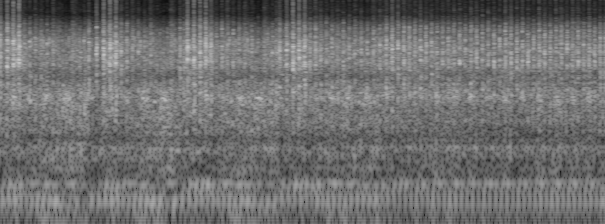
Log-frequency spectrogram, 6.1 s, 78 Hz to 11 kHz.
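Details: YaMZ-236 V6 diesel on first start after a rebuild, idling with a steady clatter and a slight surge about once a second as it settles. Some smoke was noticed afterward and the engine had warmed slightly.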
